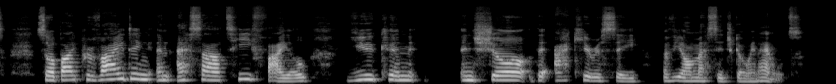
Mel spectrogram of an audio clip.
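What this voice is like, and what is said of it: British accent. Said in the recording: “coming from the UK, it's not geared for my accent. It's geared for an American accent”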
